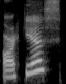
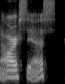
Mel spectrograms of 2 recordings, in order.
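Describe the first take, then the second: First: Arceus said as ark-ee-us, with a hard k; hard k pronunciation. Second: Arceus said as ar-see-us, with an s; soft s pronunciation. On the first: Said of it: "some are saying Arceus". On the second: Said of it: "Other reviewers are saying Arceus". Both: Shown as a demonstration.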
